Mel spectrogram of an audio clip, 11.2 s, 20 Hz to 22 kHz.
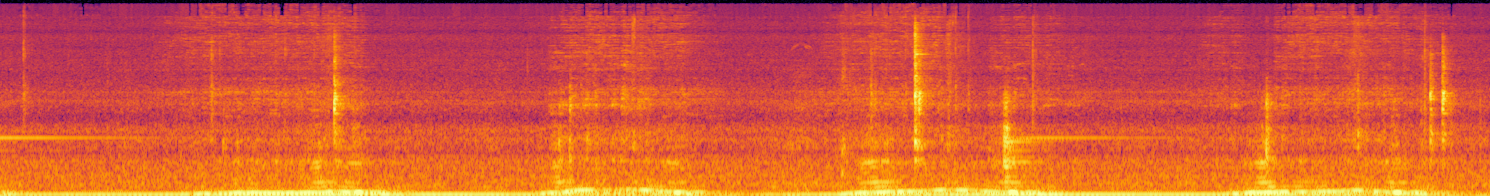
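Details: QS205 50H V3 hub motor on Holmes MMP 17"x1.6" rims with Shinko 241 tires: deep buzzing and vibration swelling and fading in slow waves, cause unknown, plus separate light rotor/pad scraping.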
